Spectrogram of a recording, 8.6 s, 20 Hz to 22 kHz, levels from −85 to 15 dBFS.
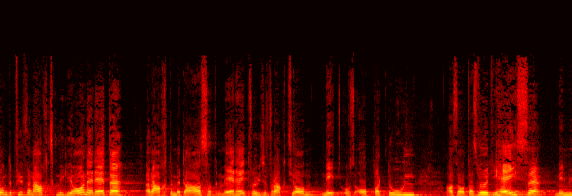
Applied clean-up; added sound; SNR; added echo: none; none; none; none.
